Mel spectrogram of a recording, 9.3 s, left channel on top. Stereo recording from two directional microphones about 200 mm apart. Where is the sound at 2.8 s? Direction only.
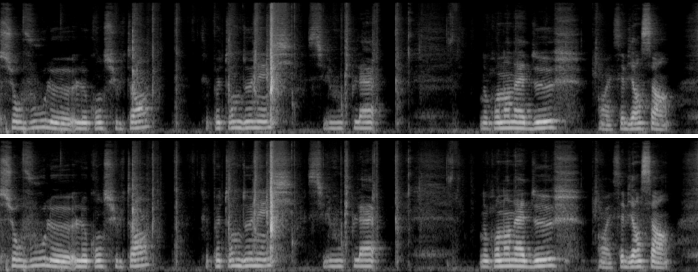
45° right (ahead or behind).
